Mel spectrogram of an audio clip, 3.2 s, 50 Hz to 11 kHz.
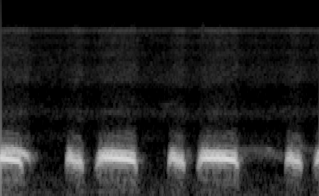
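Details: Spotted dove calling in the clear-voiced "đồng son" style, recorded for luring birds into traps, August 2024; soft low cooing alternating brief and sustained notes, each pair about a second apart, nothing else audible.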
